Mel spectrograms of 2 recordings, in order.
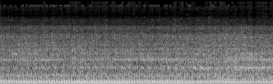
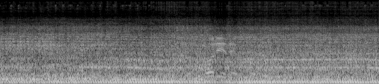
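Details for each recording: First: Eicher 557 50 HP diesel tractor at about 1600-1700 rpm in first gear with PTO engaged and rotavator, draft and position levers down: deep steady drone with an even low hum, no knocks; normal dual clutch hum. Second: Eicher 557 50 HP diesel tractor, about 1600–1700 rpm, first gear, PTO engaged with 8-foot rotavator, both levers down: steady low humming growl under even idle from the dual clutch, which hums from startup; engine itself sounds fine.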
